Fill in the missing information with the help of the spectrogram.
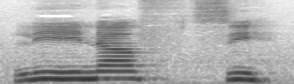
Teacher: Fa ni hurufnya hamas, kena ada angin.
